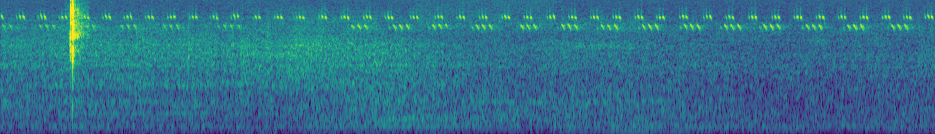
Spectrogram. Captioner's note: cicadas chirping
